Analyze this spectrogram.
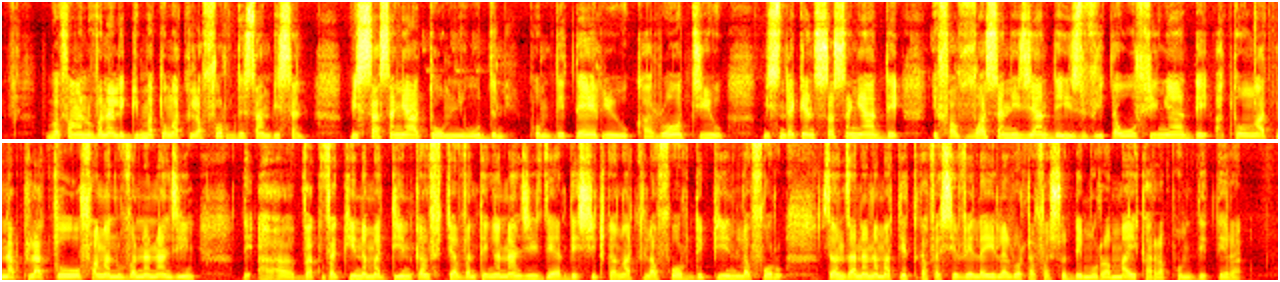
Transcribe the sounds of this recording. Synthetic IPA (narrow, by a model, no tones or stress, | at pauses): fobafaŋanuvanəleɡimat̪oaŋat̪ilafoɾud̪esambisani̥misi̥sasaɲaːt̪oaminiud̪ini̥pomid̪et̪eɾiukʰaɾot̪iumisiɳɖ͡ʐekʲanisasaɲad̪eefavuasanizianid̪eizivit̪aofiɲad̪eʔat̪oaŋat̪inəplat̪ofaŋanuvananand͡ʒiɲid̪̥eʔavakivakinəmad̪inikʲanfi̥t̪javant̪eŋanand͡ʒizad̪esiʈ͡ʂi̥kʲaŋat̪ilafoɾud̪epinilafoɾuz̥anzananəmat̪et̪ḁkʲəfasevelaelaluɦaʈ͡ʂəfasod̪emuɾamajkaɾapʰoamid̪et̪eɾa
